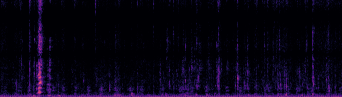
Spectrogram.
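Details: Pigs raised on a family farm, at feeding time: one short, loud, harsh squeal early on, then soft scattered slurps and chewing clicks over a constant low hum.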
